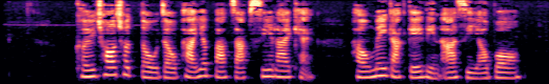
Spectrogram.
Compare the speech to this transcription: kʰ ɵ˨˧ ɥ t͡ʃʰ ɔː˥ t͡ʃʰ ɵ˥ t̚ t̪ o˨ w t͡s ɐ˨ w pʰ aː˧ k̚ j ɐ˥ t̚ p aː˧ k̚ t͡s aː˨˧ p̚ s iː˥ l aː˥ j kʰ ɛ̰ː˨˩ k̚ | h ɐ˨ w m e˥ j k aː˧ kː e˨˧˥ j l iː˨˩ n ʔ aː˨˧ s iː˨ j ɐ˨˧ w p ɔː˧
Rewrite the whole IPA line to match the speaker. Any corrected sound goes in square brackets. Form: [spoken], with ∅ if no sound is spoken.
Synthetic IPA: kʰ ɵ˨˧ ɥ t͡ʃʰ ɔː˥ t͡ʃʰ ɵ˥ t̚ t̪ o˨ w t͡s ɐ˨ w pʰ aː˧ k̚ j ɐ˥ t̚ p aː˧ k̚ t͡s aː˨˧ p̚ s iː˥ l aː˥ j kʰ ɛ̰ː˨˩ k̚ | h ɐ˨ w m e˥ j k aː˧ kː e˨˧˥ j l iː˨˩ n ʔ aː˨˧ s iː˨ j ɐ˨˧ w p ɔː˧

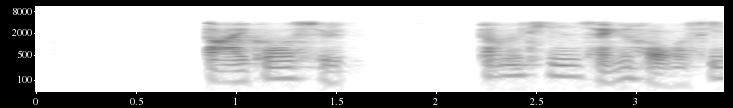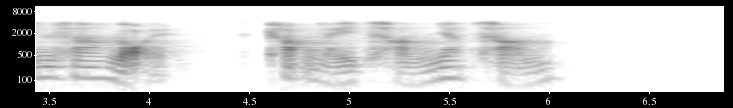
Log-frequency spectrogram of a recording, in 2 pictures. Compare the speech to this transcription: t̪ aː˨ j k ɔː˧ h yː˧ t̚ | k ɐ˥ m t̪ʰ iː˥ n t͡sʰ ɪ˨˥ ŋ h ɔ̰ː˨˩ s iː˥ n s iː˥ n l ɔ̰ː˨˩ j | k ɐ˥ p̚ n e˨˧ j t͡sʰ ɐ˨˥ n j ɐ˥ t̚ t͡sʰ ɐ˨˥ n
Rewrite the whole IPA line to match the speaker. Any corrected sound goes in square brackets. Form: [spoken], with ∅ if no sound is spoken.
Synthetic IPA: t̪ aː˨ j k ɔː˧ [s] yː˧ t̚ | k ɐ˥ m t̪ʰ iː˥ n t͡sʰ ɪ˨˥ ŋ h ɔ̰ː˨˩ s iː˥ n s [aː˥] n l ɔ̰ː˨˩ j | [kʰ] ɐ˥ p̚ n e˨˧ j t͡sʰ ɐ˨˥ n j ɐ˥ t̚ t͡sʰ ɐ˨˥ n

